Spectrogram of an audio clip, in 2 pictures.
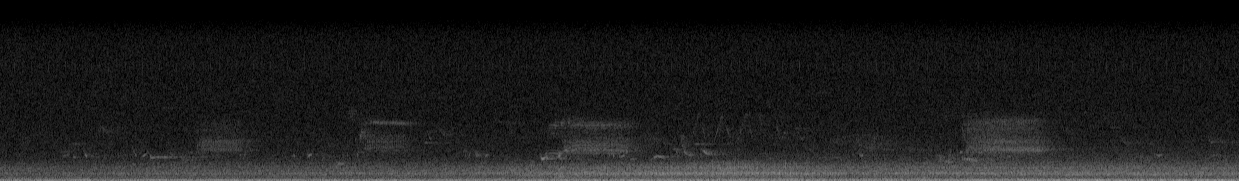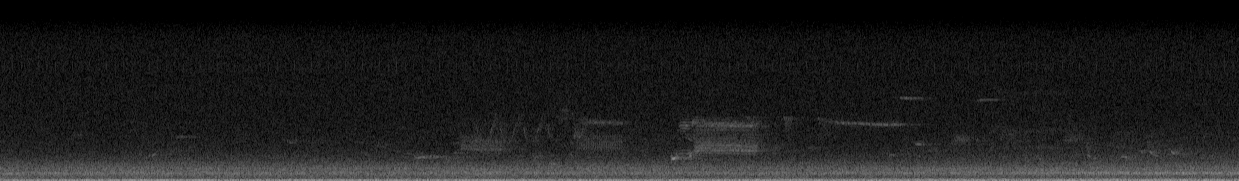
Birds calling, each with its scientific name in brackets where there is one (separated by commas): Red-winged Blackbird (Agelaius phoeniceus), Song Sparrow (Melospiza melodia), Baltimore Oriole (Icterus galbula)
